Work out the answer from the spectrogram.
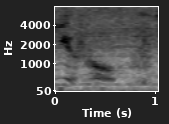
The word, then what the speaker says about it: gyro: Yi. The G is not pronounced like a G in Greek. Simply say yi and then ro. You do want to roll your R rather strongly. Gyro, gyro, gyro, gyro, gyro dish.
